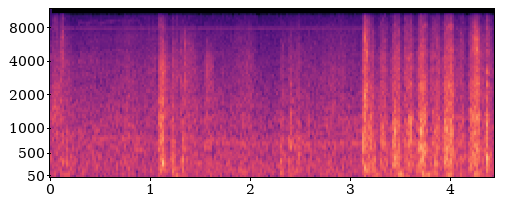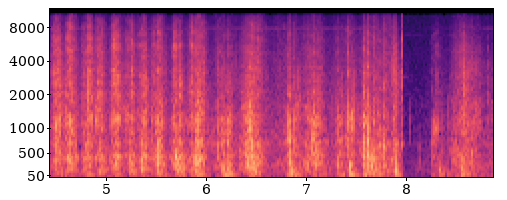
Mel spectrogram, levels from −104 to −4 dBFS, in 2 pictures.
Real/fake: real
